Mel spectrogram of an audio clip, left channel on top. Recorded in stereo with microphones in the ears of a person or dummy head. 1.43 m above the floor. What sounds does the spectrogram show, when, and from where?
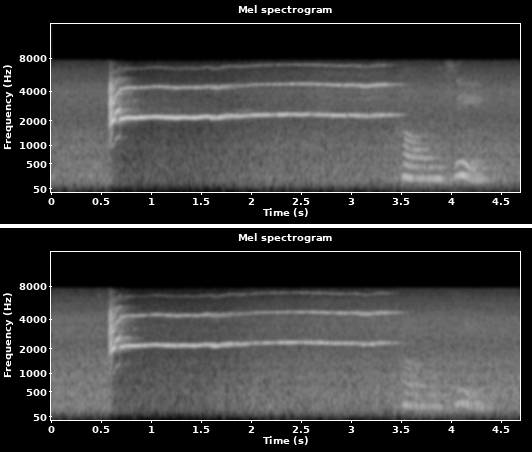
0.6 s a scream: 10° left (ahead or behind), 0.6 m; by 3.4 s 40° left (ahead or behind), 4.5 m
3.5 s a woman speaking: 85° left, 0.8 m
